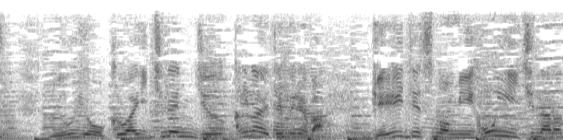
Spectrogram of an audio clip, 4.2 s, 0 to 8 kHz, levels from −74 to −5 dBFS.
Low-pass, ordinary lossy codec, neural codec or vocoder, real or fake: 7.2 kHz; none; none; real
